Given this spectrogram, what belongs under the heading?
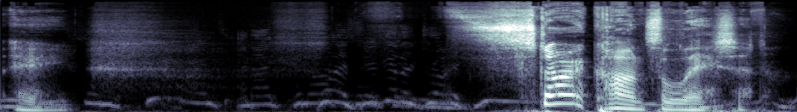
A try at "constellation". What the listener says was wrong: Do you mean constellation? No, you said consolation.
